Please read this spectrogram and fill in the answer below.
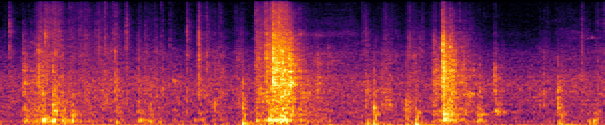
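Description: A wire freezer basket being lowered and settled into a bottom-freezer drawer: a scraping rattle of metal wire near the middle, then a sharp clack about four seconds in as it drops into place, with lighter knocks around them.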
